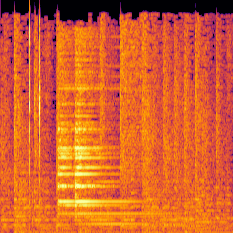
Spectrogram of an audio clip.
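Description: Background music with a bright bell chime sound effect that strikes about two-thirds of a second in and rings out, fading.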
